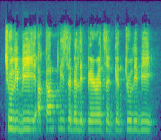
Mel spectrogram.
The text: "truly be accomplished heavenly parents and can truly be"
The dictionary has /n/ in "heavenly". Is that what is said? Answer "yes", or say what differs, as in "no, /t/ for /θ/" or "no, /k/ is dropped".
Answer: no, /n/ is dropped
